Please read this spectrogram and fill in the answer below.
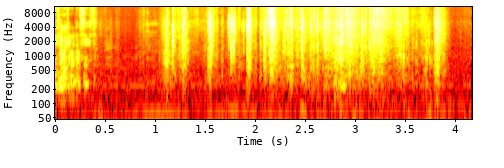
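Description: Paper wrapping around a potted plant crinkling and rustling as it is handled and unwrapped, in quick irregular crackles.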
